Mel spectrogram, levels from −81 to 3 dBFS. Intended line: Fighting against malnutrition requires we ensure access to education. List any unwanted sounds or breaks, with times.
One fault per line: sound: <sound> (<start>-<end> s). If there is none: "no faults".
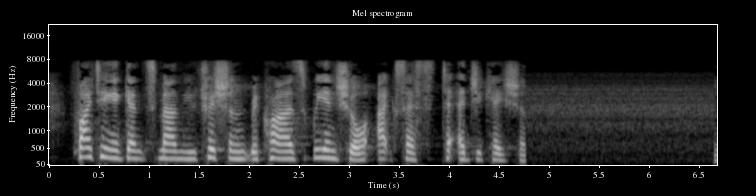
no faults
